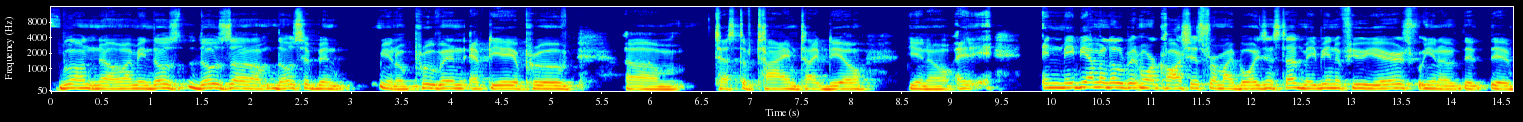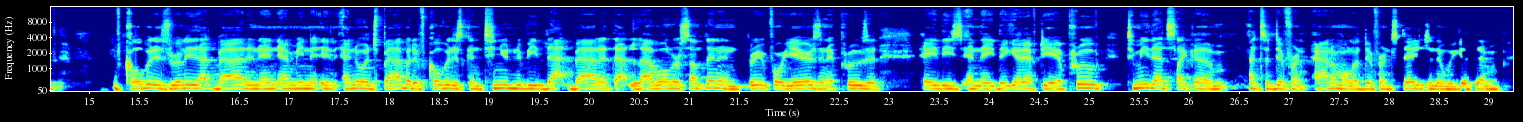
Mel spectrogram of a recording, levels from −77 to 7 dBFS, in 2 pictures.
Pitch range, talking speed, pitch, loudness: 130-155 Hz, 220 wpm, 145 Hz, -17 LUFS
